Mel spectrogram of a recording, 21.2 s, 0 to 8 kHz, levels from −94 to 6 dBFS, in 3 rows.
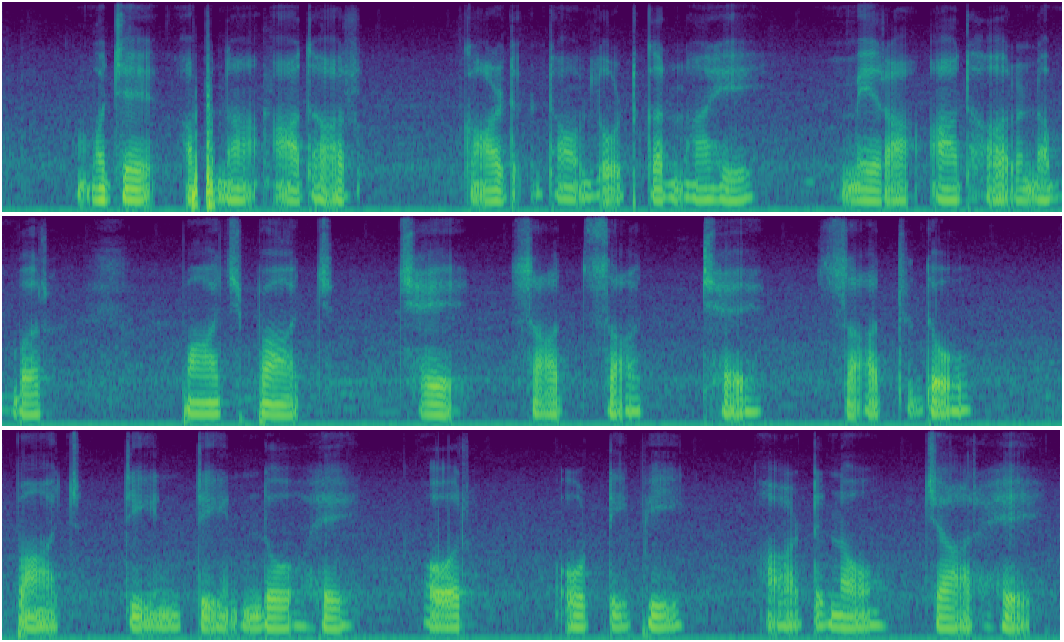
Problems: constant background noise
